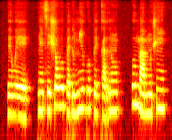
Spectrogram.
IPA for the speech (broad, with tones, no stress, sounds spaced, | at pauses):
ɪ˨ w eː˨ | ɾ ĩ˨ s i˨ ʃ ɔ˦ β ʊ˦˨ p ɛ˨ ɗ u˨ ɲ iː˦ ɡʷ i˦ p e˨ k a˨ r ũ˦ | u˦ m aː˨ m ũ˨ ʃ ĩ˦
